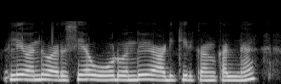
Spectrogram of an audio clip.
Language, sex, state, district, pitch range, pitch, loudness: Tamil, female, Tamil Nadu, Namakkal, 200-225 Hz, 210 Hz, -13 LUFS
